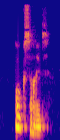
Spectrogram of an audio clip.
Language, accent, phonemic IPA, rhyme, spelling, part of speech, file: English, Southern England, /ˈɒksaɪd/, -ɒksaɪd, oxide, noun, LL-Q1860 (eng)-oxide.wav
- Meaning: A binary chemical compound of oxygen with another chemical element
